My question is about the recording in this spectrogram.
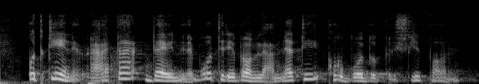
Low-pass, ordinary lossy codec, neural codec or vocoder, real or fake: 10.8 kHz; none; codec, 44.1 kHz, 1.7 kbps, Pupu-Codec; fake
